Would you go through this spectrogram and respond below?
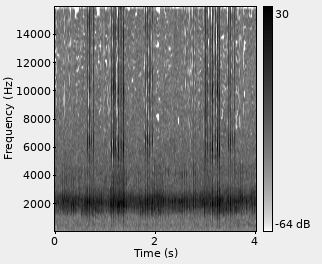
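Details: Schlegel's green tree frog in the spring breeding season, rice paddy near Sendai, Japan. Two loud pulsed rattling calls stand out about two seconds apart, with softer calls between them and a dense frog chorus behind.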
